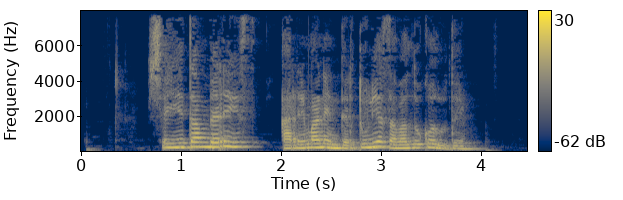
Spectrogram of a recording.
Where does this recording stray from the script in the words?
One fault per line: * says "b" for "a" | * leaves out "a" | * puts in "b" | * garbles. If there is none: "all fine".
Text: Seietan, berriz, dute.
* puts in "harremanen tertulia zabalduko"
